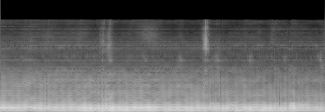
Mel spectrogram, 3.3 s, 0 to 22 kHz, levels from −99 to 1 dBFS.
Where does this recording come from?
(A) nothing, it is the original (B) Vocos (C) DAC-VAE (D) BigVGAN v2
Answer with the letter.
B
